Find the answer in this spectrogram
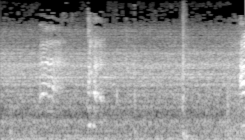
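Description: Two short, high-pitched vocal squeals about half a second apart, over a steady background hum.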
